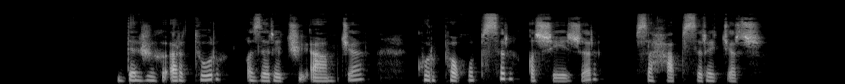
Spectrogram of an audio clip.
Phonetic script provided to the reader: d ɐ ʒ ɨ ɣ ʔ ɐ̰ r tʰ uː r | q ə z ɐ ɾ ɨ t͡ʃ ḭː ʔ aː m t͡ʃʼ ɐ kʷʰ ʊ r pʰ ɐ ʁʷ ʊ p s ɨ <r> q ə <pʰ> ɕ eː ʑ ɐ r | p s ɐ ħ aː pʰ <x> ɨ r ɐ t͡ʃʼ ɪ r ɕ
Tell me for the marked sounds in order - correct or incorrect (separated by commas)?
correct, incorrect, incorrect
